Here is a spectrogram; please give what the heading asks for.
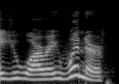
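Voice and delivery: soft, low American accent. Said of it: "or in American, we say".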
